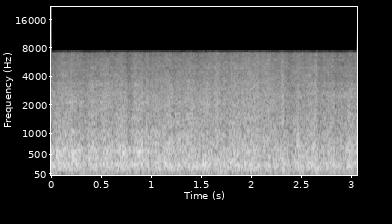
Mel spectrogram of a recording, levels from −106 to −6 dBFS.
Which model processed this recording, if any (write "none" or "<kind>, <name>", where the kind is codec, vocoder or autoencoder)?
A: none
